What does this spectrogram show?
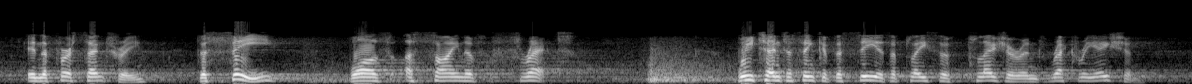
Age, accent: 40-59, British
